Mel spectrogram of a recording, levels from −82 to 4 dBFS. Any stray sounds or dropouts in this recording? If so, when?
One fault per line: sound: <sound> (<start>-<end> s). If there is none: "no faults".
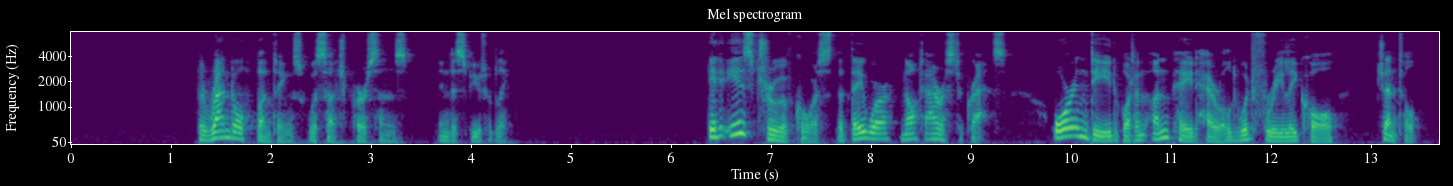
no faults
